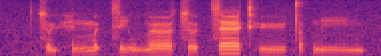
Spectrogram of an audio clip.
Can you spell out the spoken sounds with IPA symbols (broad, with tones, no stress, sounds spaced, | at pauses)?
t͡s ɵ˨ ɥ h ɪ˥ ŋ m ɵ˥ t̚ s iː˨ w ŋ œː˧ t͡s ɵ˨˥ t̚ t͡s ɛː˥ kʰ yː˨ t̪ ɐ˧ k̚ m iː˨ ŋ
